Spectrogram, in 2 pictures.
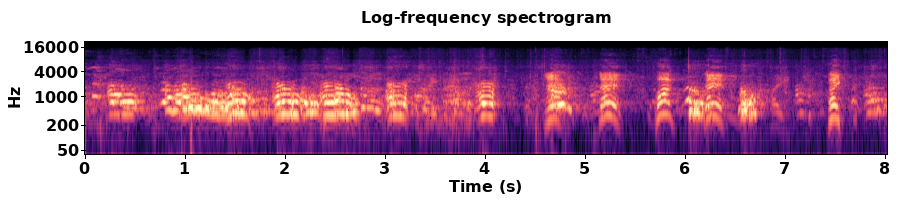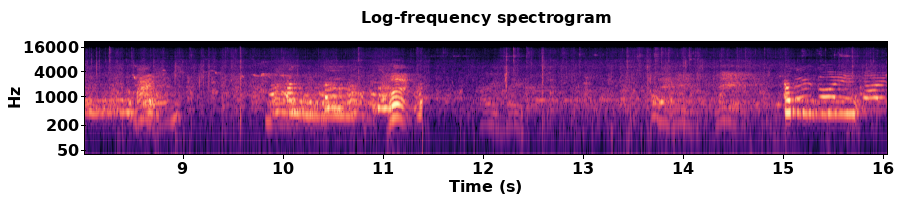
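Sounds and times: hounds whining and bawling: 0:00.0 - 0:05.2, 0:06.0 - 0:15.3.

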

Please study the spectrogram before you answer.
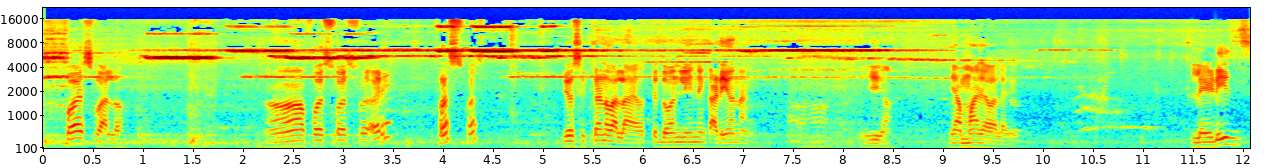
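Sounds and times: train wheels squealing: 0:00.0 - 0:11.2.

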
